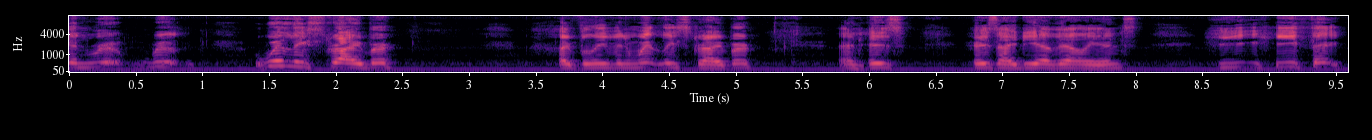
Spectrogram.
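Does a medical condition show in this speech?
Yes: cerebral palsy.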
